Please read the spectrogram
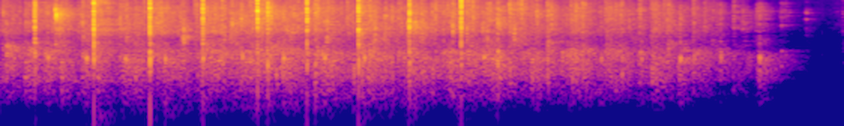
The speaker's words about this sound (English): So let's just give them a hand of applause.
